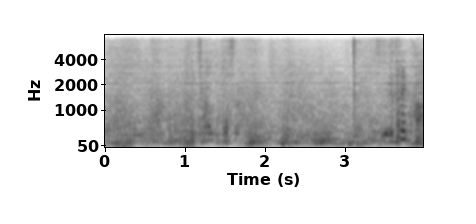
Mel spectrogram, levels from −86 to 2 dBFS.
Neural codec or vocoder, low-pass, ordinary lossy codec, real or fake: codec, 44.1 kHz, 0.9 kbps, DAC; 7.2 kHz; AAC, 32 kbps; fake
